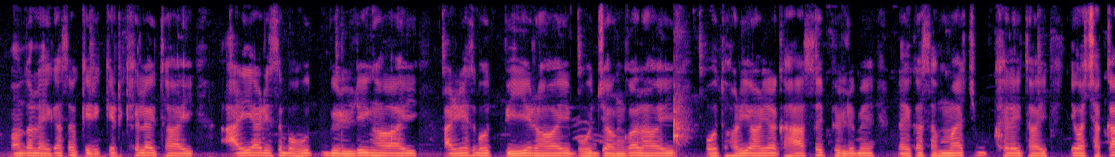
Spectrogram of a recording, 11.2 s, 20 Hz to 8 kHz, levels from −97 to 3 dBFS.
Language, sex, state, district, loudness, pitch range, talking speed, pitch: Bajjika, male, Bihar, Vaishali, -27 LUFS, 115-125 Hz, 185 wpm, 120 Hz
